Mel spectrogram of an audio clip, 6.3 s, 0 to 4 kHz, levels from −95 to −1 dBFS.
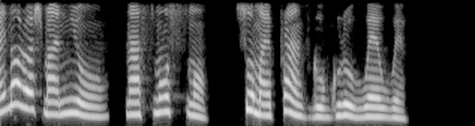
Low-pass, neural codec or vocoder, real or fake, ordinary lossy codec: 3.6 kHz; none; real; none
